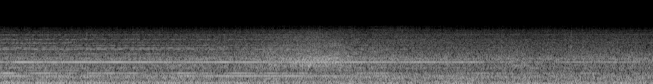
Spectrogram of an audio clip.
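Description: Steady road and engine noise inside a moving car at speed, with a thin steady whine that fades out about halfway through and a brief swell of noise near the middle.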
